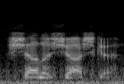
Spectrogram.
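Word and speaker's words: Shalashaska: somewhere along the line, Shashka got stuck on the end of Sharashka. The guerrillas were using the name amongst themselves, and by the time I got to hearing about it, pronunciation had wound up as Shalashashka. So, half gulag, half hero sword.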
